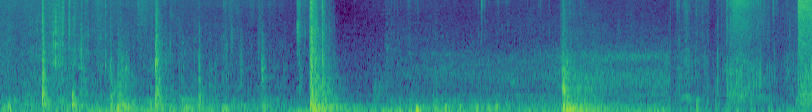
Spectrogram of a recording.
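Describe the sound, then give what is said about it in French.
A van's sliding door rolls along its track and shuts with a couple of solid thuds, amid shuffling and small clunks of people climbing in to drive to a customer's moped repair. “Eh ben allons-y, montez dans le camion, on y va, on est parti.”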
